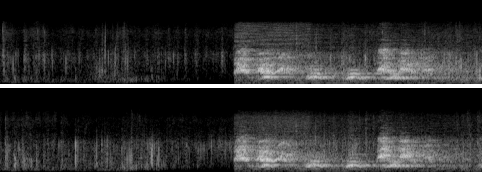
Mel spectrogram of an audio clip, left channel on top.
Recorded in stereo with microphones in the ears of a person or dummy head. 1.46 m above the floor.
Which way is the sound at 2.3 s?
20° right (ahead or behind).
